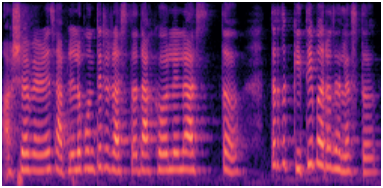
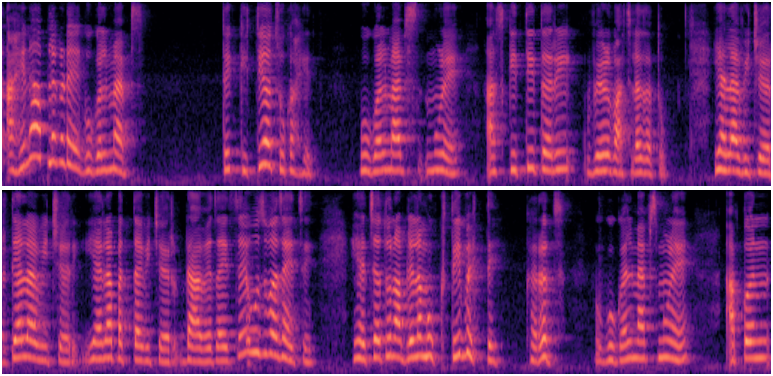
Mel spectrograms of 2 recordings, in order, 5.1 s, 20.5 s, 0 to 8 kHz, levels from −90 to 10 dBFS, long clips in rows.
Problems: none marked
